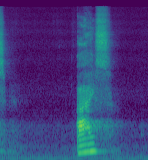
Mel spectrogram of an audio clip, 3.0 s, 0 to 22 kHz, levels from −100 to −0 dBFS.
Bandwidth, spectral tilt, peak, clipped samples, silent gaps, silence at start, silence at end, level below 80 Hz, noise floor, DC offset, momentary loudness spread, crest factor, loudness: 19.5 kHz; -3.5 dB/octave; -12 dBFS; under 0.1%; none; 0 s; 0.7 s; -64 dBFS; -63 dBFS; under 0.1%; 12 LU; 22 dB; -29 LUFS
